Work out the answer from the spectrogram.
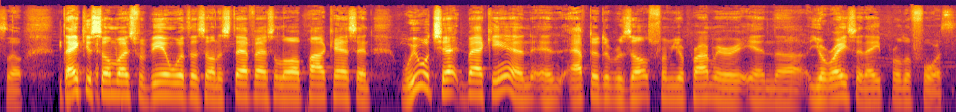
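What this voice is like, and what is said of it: Southern American accent. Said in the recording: “I got a southern accent”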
